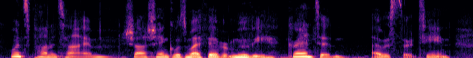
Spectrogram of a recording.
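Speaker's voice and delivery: soft, put-on sultry, seductive sexy voice. Asked to save everyone with your sexy voice, talk about Shawshank in a put-on sexy voice. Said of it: "is sexy voice done?".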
